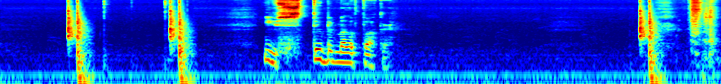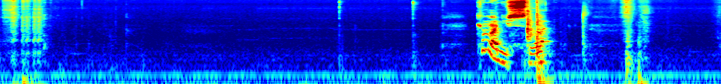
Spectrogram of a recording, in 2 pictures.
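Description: A game piece clicks into place with a short knock.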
